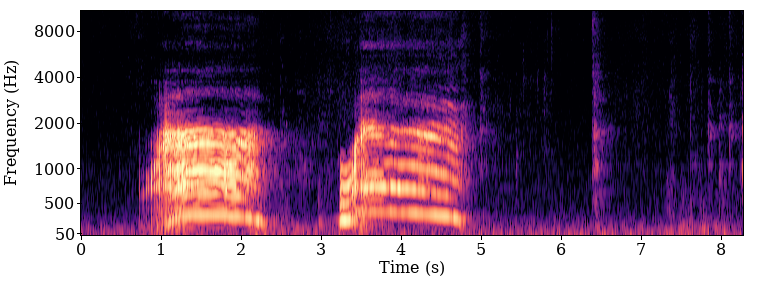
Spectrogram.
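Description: A cat meowing twice, two long drawn-out meows that each rise and then fall in pitch.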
